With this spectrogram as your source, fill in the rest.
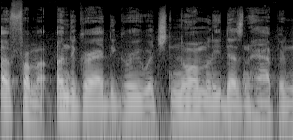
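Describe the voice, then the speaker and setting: A man's fairly low, monotone, flat voice at a fairly quick pace, on a very clean recording with a silent background. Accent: Jamaican. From Jamaica, Kingston. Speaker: genomics company founder and veteran. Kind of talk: interview.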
